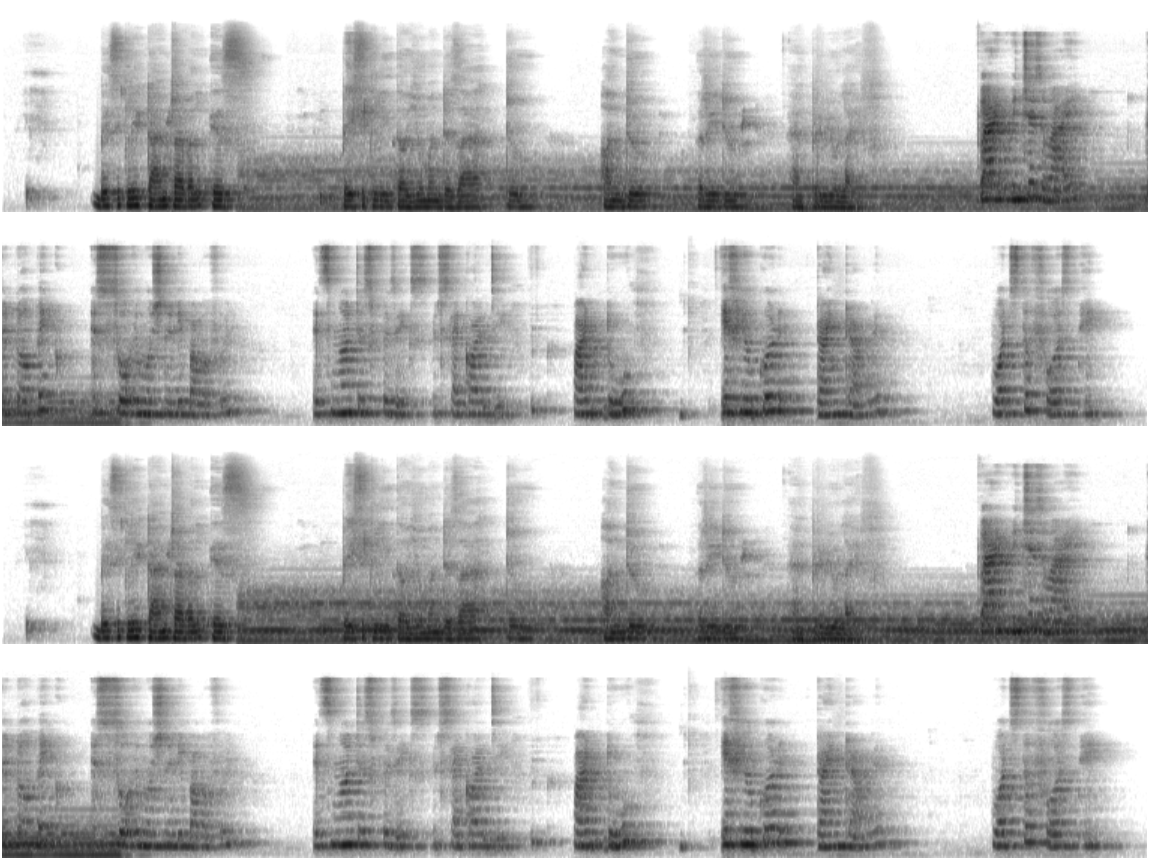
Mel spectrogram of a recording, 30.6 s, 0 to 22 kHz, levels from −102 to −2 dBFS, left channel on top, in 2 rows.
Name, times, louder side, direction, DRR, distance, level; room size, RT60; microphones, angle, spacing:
voice 1, 1.2-3.3 4.5-6.4 6.7-7.1 8.0-8.7 9.3-9.9 10.5-11.4, equal, 5° left, 2 dB, 0.3 m, -18 dB
sound 1, 3.1-16.9, right 8 dB, 70° right, 0.3 m, -26 dB
voice 2, 13.0-14.4 15.2-16.0 16.5-18.4 19.4-22.0 22.9-23.8 24.9-25.9 26.1-27.1 28.5-29.8, equal, 25° left, 2 dB, 1.0 m, -24 dB
10.5 x 3.5 x 3.6 m, 0.88 s
head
